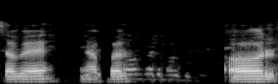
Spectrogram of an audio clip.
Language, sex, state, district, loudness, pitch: Hindi, male, Bihar, Kishanganj, -16 LUFS, 130 Hz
